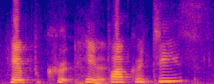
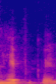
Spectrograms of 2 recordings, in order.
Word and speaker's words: Hippocrates: Um, Plato, Plato, Socrates, Socrates, Hippocrates. What's his name? Oh wow. Hippocrates. Hippocrates. Go look and see how they did things, right? I call him a hypocrite. No, his name is not hypocrite. It's Hippocrates.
